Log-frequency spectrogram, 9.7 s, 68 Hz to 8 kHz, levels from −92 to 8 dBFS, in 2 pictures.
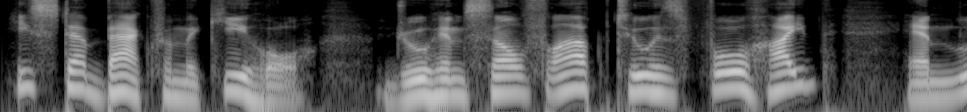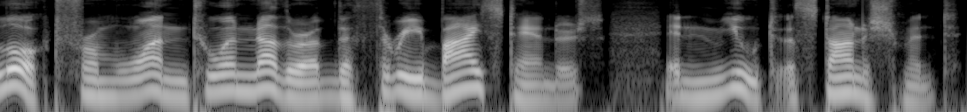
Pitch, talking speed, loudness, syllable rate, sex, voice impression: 145 Hz, 160 wpm, -21 LUFS, 4.6 syllables/s, male, masculine, adult-like, slightly muffled, slightly refreshing, slightly unique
